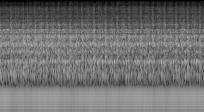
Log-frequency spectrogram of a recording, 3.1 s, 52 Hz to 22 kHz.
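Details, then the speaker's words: Rebuilt 30-lb Kerrihard power hammer running on a 3/4 hp 110 V motor: motor hum under a rhythmic beat of about three per second, with a thin high squeak each cycle from the drive, where the slick pulley surface lacks friction and slips. "Nó có tiếng kêu ken két, phải không?"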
